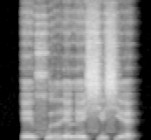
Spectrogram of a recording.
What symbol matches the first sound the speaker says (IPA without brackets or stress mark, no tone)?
e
